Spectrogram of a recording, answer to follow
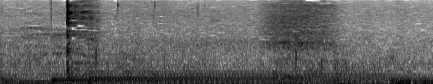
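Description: A metal ladle clinks sharply once against a metal cooking pan while stirring a thin, milky mixture, followed by a soft brief scrape about a second later. Soft background music with held notes runs underneath.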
